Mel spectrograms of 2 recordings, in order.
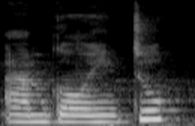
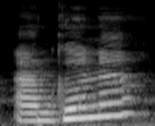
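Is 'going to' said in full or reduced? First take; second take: full; reduced. First: It is said in full as 'going to'. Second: It is reduced to 'gonna'. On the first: "They don't say I'm going to" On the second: "maybe you hear the people saying"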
